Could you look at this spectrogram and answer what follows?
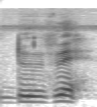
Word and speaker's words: devait: So, note the different pronunciation. In future simple, that's future tense, you say devrait with an R. Excuse, devrait with an R. Why imparfait doesn't have an R? Letter R is devait.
